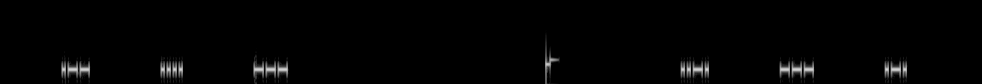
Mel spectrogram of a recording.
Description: Morse code, heard as a keyed tone, about 39 wpm, spaced as for 11 wpm, 700 Hz. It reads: WHO FOR
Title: 8x Character Spacing - Top 100 Words - 40wpm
